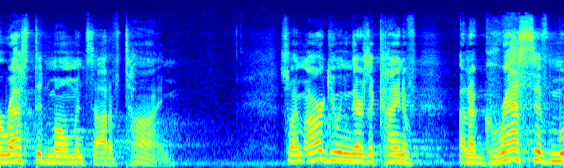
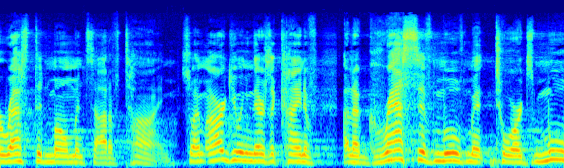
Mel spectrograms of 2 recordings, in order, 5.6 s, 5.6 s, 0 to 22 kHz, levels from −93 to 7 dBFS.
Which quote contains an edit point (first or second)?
second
